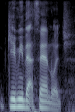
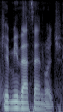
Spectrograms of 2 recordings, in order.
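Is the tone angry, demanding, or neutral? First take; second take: demanding; neutral. First: It is said in a demanding tone. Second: It is said in a neutral tone.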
